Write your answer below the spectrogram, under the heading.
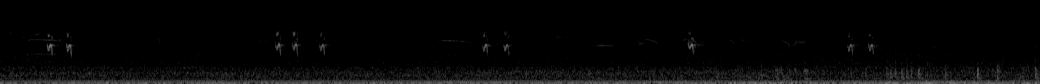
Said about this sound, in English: It looks like I got a male interested in the decoy setup. An orange guy. Stop. Start recording. Bird 5-3 giving aggressive fight notes.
